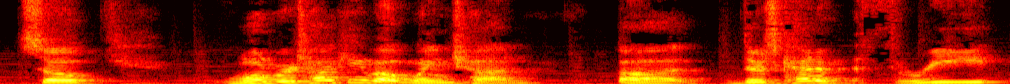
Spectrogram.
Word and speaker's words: Wing Chun: then you have now keep in mind they're all pronounced Wing Chun they're not pronounced differently there there are um total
